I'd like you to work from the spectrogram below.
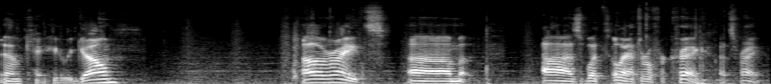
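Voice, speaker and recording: A man's voice: medium pitch, lively intonation, slow pace, pauses often, a bit bright, faint music behind. A man acting as game master, casually narrating a tabletop role-playing session and explaining its rules.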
